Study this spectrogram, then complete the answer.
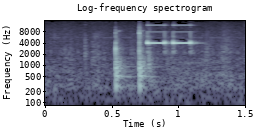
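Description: An electric pressure cooker sounds a short sequence as it is set: two soft button taps followed by a quick run of four bright, clear electronic beeps, close and alone.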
